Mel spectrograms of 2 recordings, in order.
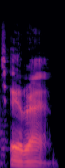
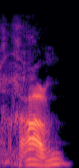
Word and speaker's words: Tehran: It's not Tehran. It's Tehran.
